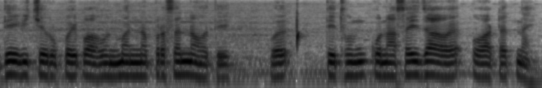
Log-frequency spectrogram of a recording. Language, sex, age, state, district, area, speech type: Marathi, male, 45-60, Maharashtra, Osmanabad, rural, spontaneous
